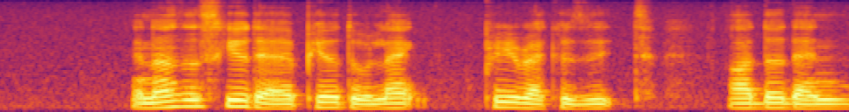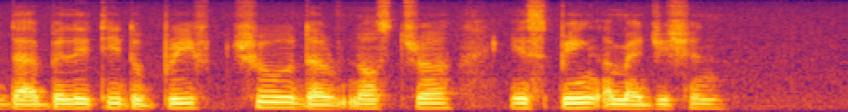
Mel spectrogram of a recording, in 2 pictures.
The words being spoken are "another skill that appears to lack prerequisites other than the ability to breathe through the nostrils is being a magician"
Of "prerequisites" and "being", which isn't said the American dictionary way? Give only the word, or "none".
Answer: prerequisites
